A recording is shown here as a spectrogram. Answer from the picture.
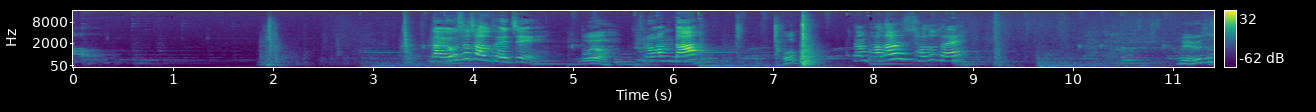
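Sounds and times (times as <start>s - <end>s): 
door shut with a heavy thunk in a home: 1.8s - 2.4s, 7.0s - 7.6s
door rattling after the impact: 1.8s - 2.5s, 3.1s - 4.0s, 7.0s - 7.6s
speech: 3.6s - 6.4s, 7.1s - 9.0s, 10.5s - 11.4s.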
